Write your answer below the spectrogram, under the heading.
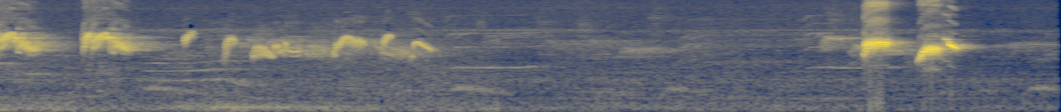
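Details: Morning song of a red-whiskered bulbul kept in a cage: a busy run of quick whistled chirps, a quieter stretch, then two loud ringing whistles sliding downward.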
